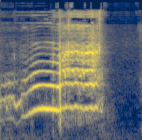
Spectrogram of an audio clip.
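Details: Domestic cat, described as angry, sitting on a table with its tail twitching: a single clear meow with a rising start, holding a steady pitch before ending abruptly, followed by near silence.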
